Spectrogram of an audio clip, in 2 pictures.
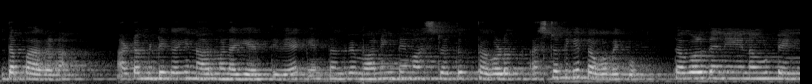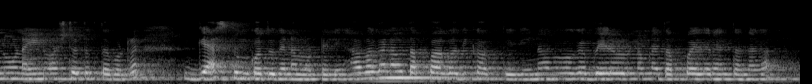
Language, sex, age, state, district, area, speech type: Kannada, female, 18-30, Karnataka, Mandya, rural, spontaneous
